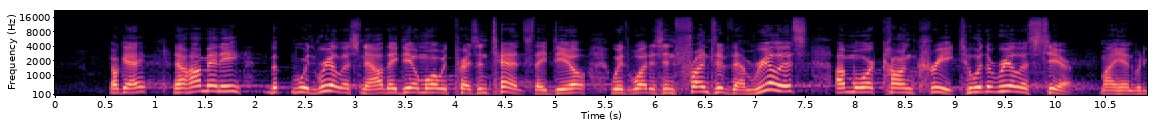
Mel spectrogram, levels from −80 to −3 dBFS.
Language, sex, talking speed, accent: English, male, 185 wpm, American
